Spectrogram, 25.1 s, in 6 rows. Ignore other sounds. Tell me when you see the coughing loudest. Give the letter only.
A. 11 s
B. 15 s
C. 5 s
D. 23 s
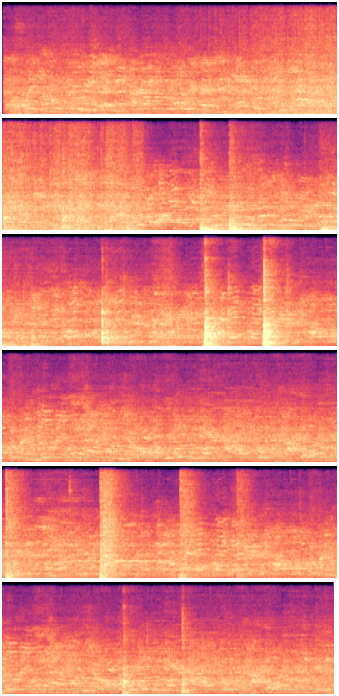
A.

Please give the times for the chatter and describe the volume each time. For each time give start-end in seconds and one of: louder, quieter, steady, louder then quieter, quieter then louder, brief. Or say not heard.
0.0-25.0 steady.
